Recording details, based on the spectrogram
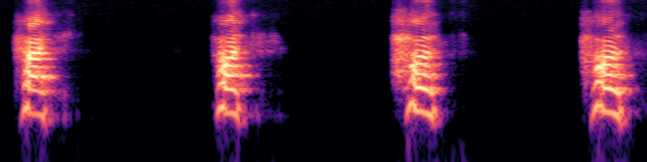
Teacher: बीच में हमारे centre of the throat, यानी गले के बीच में से निकलेगा।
